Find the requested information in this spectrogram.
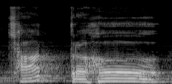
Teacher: विसर्ग का उच्चारण ह के समान होता है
